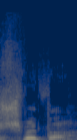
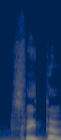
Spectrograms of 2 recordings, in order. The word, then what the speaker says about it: Svetha: Oh, it's a Svetha Svetha. and not Shweta. Svetha. Okay. Svetha. Yeah, My dad wanted to be like, That's the Telugu pronunciation thingy of But it.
